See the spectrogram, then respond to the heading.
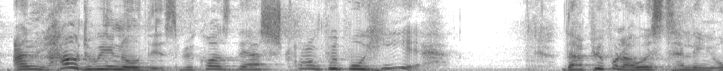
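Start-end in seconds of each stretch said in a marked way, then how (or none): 0.1-2.1 rising preacher fervor. Real, not acted.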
